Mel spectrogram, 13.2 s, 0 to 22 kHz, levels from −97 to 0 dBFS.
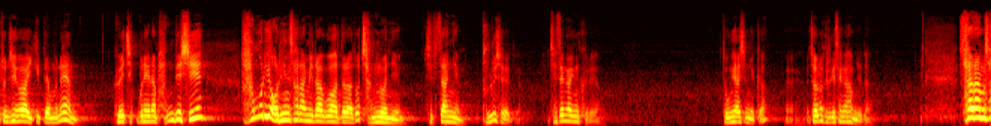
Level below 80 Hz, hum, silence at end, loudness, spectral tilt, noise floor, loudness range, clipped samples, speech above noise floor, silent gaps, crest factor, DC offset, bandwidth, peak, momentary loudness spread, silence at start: -76 dBFS; none; 0 s; -25 LUFS; -6.5 dB/octave; -70 dBFS; 11 LU; under 0.1%; 46 dB; none; 22 dB; under 0.1%; 14 kHz; -4 dBFS; 19 LU; 0 s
